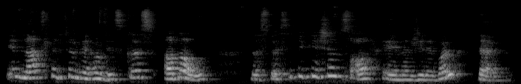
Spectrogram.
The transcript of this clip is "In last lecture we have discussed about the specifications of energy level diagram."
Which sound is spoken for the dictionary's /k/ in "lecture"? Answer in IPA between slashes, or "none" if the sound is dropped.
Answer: none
